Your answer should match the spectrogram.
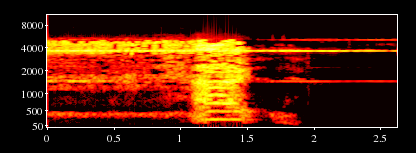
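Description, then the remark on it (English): A telephone rings with a steady, shrill electric bell tone that carries through the whole moment, while a voice briefly speaks over it partway through. “The phone.”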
